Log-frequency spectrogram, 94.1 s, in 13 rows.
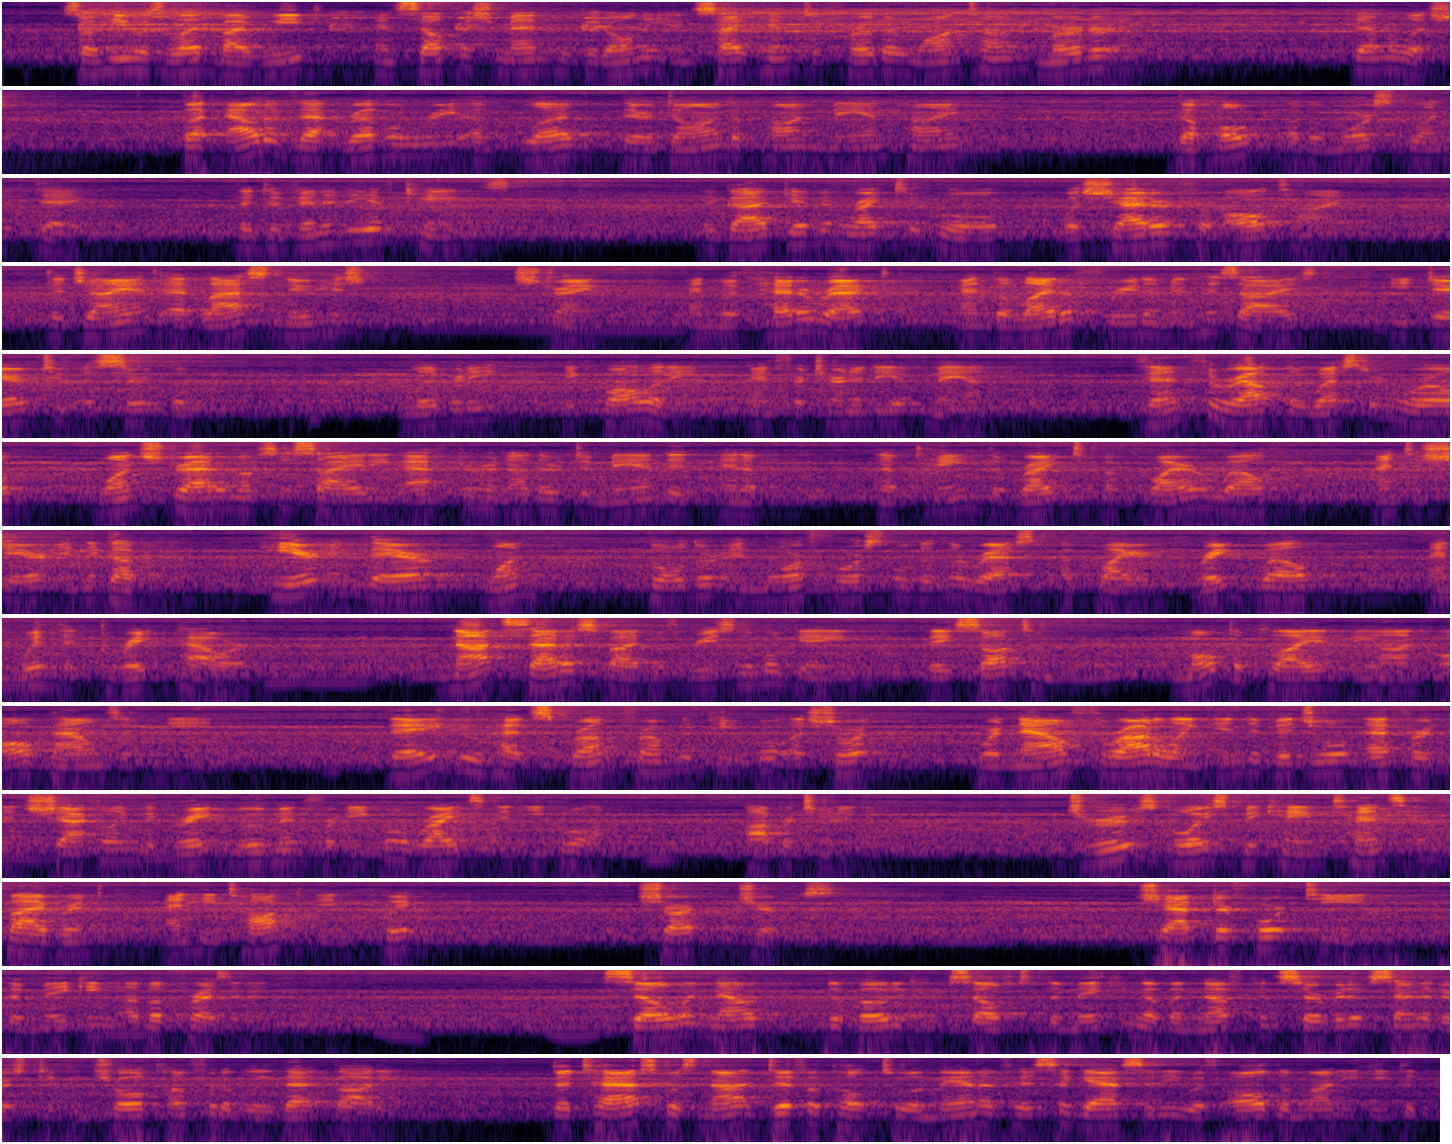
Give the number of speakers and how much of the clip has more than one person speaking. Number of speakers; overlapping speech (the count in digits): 1, no overlap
